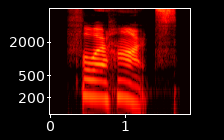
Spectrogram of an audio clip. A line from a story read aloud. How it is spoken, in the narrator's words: retorted dryly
